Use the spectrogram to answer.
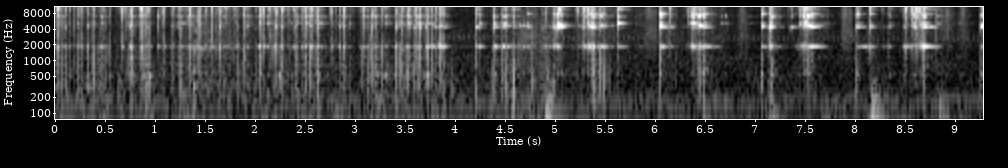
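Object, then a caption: Glass tumbler. A tall drinking glass is tapped and scratched. For the first four seconds, dense rapid scratching and tapping runs together. After that come separate, bright glass clinks with short rings, repeating irregularly.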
